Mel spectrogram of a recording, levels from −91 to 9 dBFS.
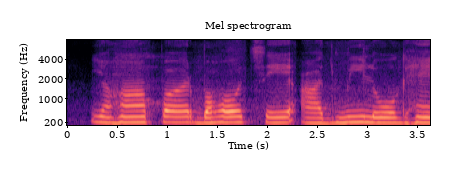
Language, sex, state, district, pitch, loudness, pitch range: Hindi, female, Delhi, New Delhi, 185 Hz, -17 LUFS, 180-190 Hz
